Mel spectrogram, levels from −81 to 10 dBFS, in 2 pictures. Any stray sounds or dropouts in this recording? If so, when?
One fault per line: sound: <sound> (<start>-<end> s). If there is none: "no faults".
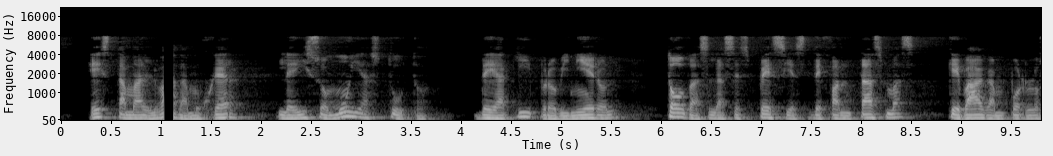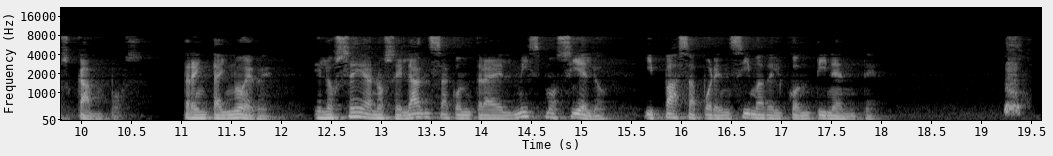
sound: dropout (1.0-1.1 s)
sound: bark (19.2-19.5 s)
